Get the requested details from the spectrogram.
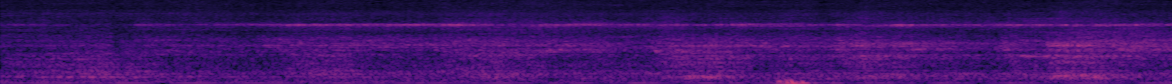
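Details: Frigidaire Gallery refrigerator makes many very loud random noises, audible from another room, even after two repair attempts: steady hum broken by a sharp thump and brief creaking or gurgling surges; cause unknown.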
